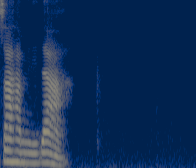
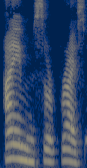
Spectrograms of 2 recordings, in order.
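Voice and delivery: slow model phrase; much slower than usual. Shown as a demonstration. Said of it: "어머".

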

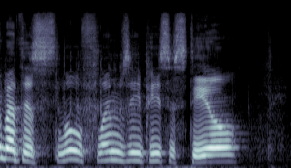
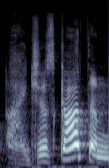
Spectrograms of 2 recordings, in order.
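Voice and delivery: ordinary talk, nothing marked

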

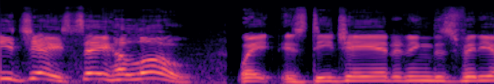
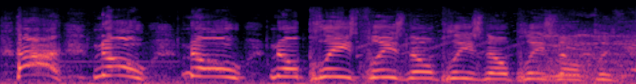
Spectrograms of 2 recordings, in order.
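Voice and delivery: panicked begging; 9 semitones higher than usual. Acted. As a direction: beg for your life as it closes in. Chased by animatronic, begging.

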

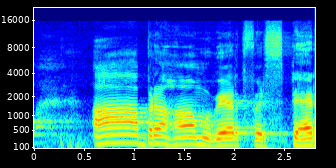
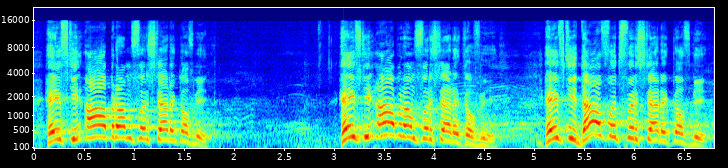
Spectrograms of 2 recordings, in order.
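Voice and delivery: rising, louder preacher's challenge; louder and higher repeated preacher's challenge; preaching at full force; 4 semitones higher, 4 dB louder than usual. Acted. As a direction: drive the question home, building each time. Preacher building rhetorical climax.

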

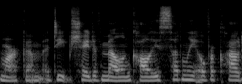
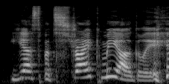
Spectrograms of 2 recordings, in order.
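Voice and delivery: slow, a touch higher and louder dandy drawl; lightly voiced preening dandy; foppish captain; 6 semitones higher, 6 dB louder than usual. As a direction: savour the silly oath.

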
